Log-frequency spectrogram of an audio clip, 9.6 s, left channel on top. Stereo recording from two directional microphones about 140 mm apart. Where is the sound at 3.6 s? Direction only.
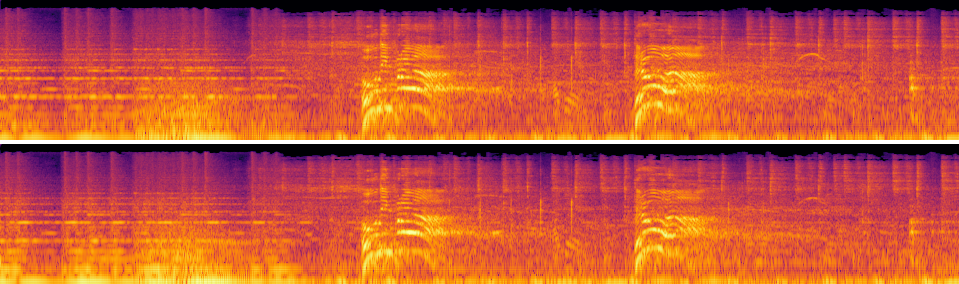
30° right (ahead or behind).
